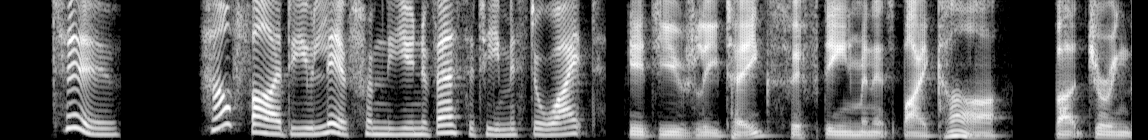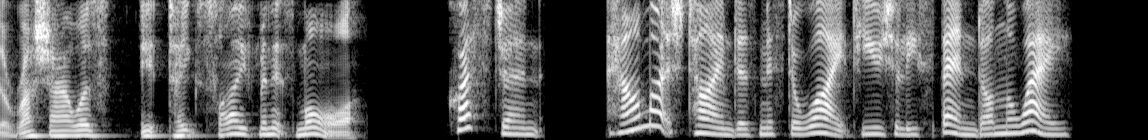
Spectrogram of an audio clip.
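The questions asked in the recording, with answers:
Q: How much time does Mr. White usually spend on the way?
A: 15 minutes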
